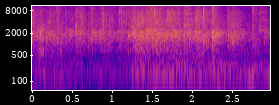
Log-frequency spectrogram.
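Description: A crowd at a live show applauds as Michael Lombardi is welcomed to the stage, a faint but steady wash of clapping lasting a few seconds with voices talking over it.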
